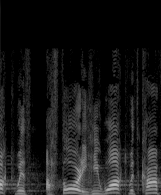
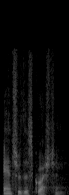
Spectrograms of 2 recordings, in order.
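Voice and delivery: ordinary talk

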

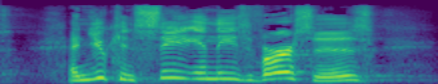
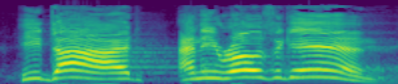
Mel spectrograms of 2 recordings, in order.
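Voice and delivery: slow, louder and higher declaration; preaching proclamation; 5 semitones higher, 9 dB louder than usual. Acted. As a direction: proclaim it like a victory cry. Preaching climax on resurrection.

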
